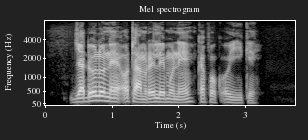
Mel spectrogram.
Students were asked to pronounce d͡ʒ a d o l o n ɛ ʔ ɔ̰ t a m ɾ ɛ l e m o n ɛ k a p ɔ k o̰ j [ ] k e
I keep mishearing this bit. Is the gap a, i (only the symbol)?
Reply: i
